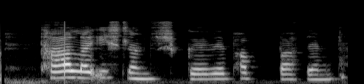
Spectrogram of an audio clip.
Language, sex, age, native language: Icelandic, female, 9, Icelandic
